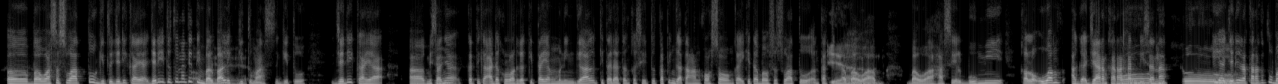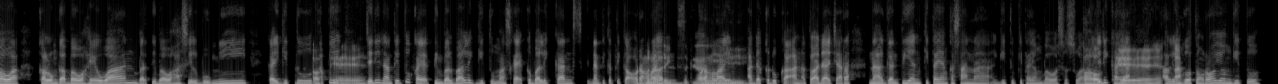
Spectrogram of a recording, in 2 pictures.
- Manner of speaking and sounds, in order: tapping
- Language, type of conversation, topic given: Indonesian, podcast, Pernahkah kamu mengunjungi kampung halaman leluhur, dan bagaimana kesanmu?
